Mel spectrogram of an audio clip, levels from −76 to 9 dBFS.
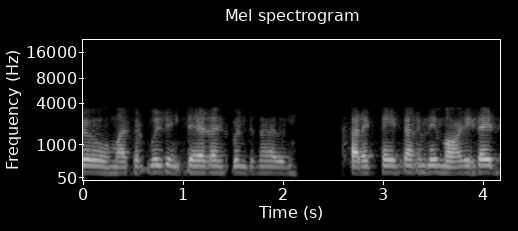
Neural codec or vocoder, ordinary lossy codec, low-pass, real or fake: codec, 24 kHz, 0.9 kbps, WavTokenizer, small release; none; 3.6 kHz; fake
